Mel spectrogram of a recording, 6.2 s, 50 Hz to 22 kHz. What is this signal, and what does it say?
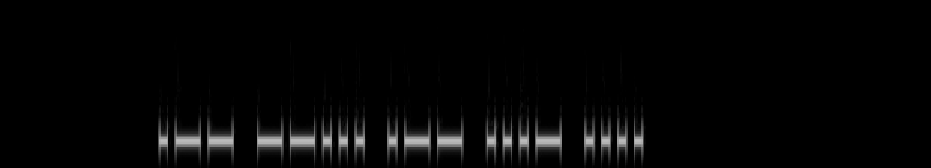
Morse code, heard as a keyed tone, about 22 wpm, 700 Hz. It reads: W7WVH
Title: USA Call Signs - 5 Characters - Repeated 2x - 22wpm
